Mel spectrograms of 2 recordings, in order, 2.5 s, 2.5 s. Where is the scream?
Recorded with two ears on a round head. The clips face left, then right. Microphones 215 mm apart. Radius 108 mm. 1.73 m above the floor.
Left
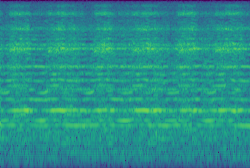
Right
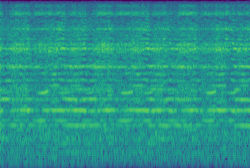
I don't hear a scream.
